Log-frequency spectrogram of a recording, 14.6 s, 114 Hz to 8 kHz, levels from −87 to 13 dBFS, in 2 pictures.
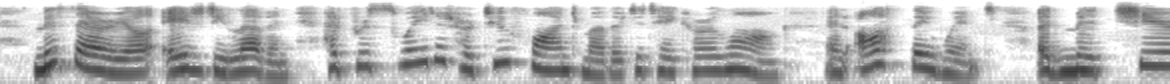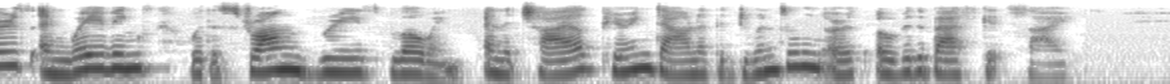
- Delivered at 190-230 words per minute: No, average, 165 wpm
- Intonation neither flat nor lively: Yes, average, 4.5 semitones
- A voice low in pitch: No, high, 225 Hz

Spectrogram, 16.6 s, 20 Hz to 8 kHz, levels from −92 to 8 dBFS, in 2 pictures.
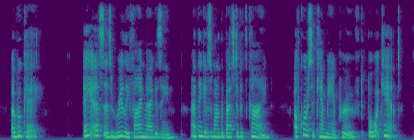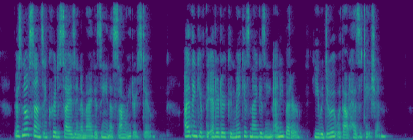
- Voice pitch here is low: No, high, 225 Hz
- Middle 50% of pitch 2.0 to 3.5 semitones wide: Yes, average, 3.2 semitones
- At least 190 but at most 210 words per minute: Yes, fast, 205 wpm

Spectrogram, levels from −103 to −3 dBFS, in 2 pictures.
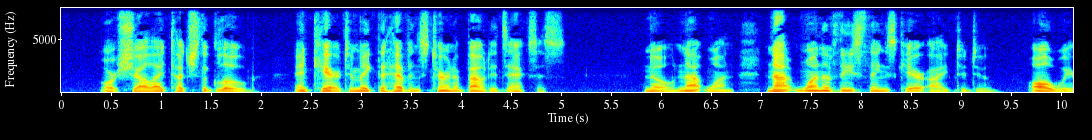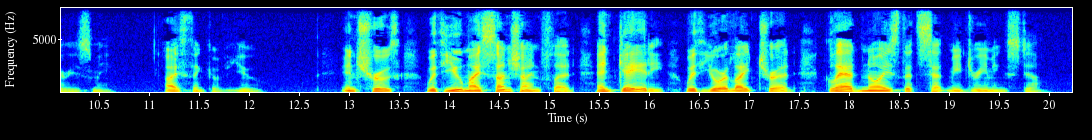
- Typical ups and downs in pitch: No, wide, 6.4 semitones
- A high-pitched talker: No, low, 105 Hz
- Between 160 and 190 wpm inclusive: Yes, average, 165 wpm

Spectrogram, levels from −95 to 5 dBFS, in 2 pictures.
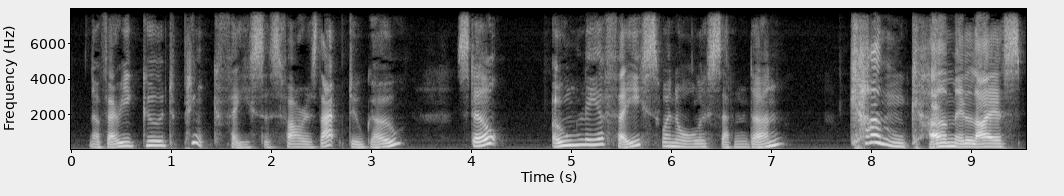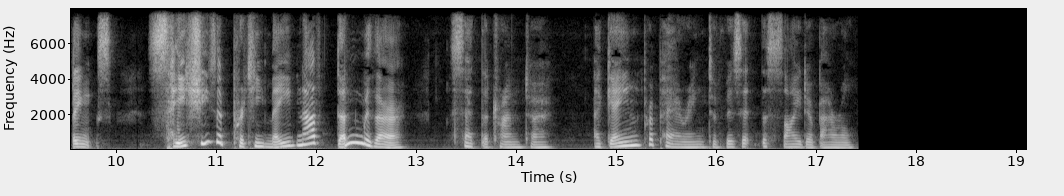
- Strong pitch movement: Yes, wide, 8.0 semitones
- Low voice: No, medium, 180 Hz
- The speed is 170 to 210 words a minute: No, average, 140 wpm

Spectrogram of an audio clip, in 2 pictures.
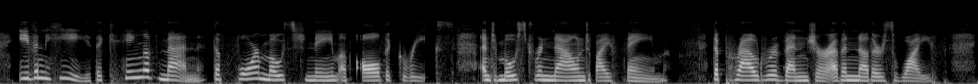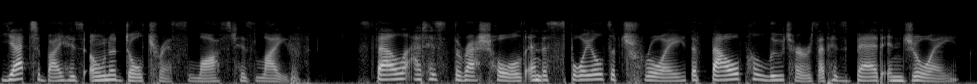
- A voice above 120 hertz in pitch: Yes, high, 190 Hz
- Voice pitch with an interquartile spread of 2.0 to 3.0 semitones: No, average, 4.1 semitones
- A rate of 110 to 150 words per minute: Yes, average, 145 wpm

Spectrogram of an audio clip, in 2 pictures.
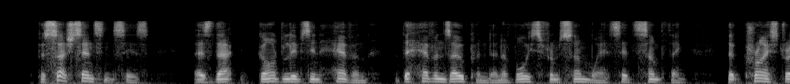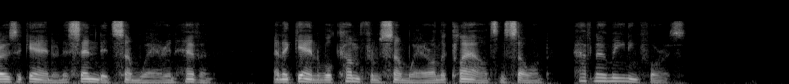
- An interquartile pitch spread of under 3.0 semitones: No, wide, 5.4 semitones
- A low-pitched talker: Yes, low, 110 Hz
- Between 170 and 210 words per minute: Yes, average, 175 wpm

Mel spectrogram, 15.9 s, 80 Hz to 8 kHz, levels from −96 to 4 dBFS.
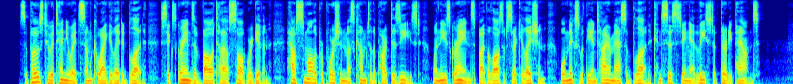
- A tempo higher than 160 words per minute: Yes, average, 170 wpm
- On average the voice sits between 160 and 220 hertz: No, low, 105 Hz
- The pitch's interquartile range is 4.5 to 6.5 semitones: No, average, 2.9 semitones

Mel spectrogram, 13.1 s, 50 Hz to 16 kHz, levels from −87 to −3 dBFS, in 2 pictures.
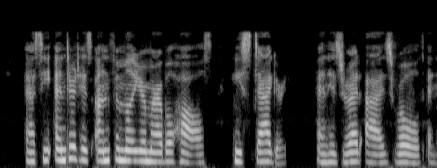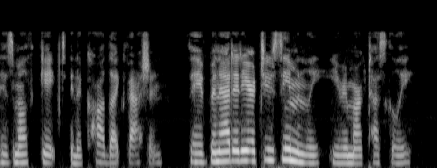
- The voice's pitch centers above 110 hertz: Yes, high, 190 Hz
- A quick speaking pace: No, average, 150 wpm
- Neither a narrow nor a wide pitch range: Yes, average, 3.2 semitones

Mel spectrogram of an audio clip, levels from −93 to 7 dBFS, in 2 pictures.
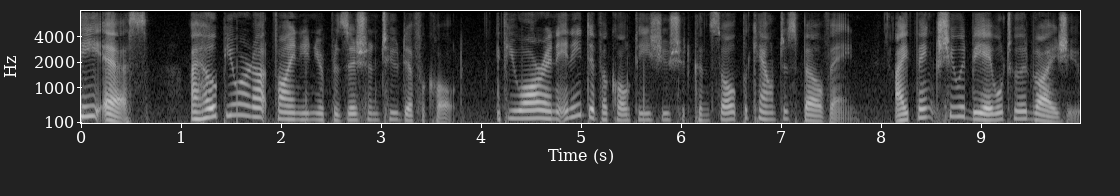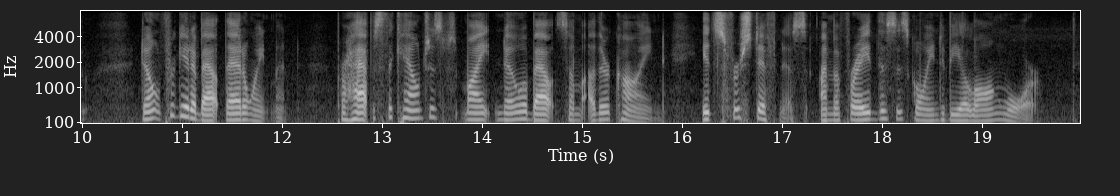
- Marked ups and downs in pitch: No, average, 4.2 semitones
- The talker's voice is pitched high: No, medium, 175 Hz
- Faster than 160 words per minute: Yes, average, 180 wpm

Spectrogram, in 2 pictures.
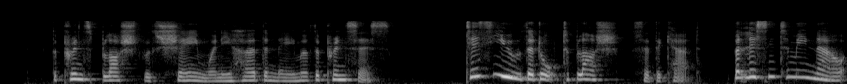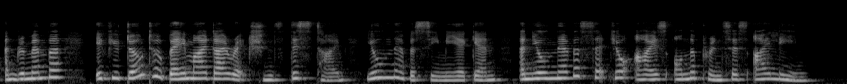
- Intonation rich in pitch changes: Yes, wide, 6.2 semitones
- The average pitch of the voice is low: No, high, 235 Hz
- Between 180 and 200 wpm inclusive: Yes, average, 195 wpm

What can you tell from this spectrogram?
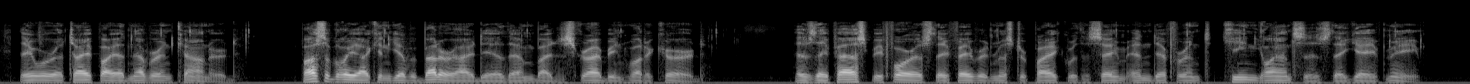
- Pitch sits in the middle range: No, very low, 90 Hz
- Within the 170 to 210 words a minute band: No, average, 160 wpm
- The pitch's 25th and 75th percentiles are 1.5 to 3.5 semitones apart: Yes, average, 2.9 semitones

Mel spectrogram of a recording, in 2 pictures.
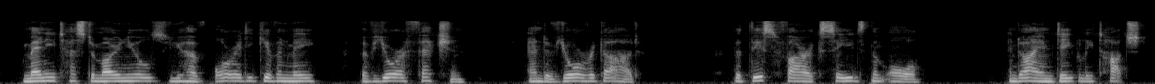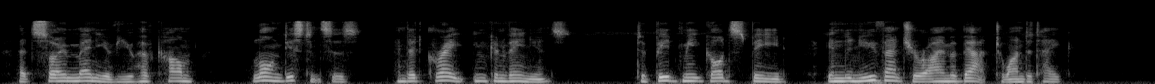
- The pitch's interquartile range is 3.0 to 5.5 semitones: No, narrow, 2.4 semitones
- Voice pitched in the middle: Yes, medium, 145 Hz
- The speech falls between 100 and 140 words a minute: Yes, slow, 135 wpm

